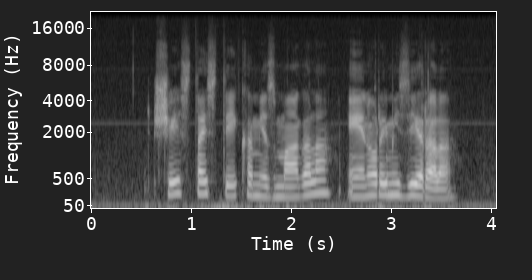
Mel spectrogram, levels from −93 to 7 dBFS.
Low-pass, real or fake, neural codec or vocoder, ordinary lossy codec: 19.8 kHz; real; none; none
